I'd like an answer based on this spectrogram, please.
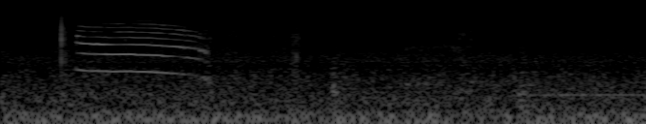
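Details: Stray tabby cat, chubby in build but with a kitten-like, childish voice, gives one drawn-out, high meow lasting over a second that drops in pitch at the end. Low background hum follows.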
